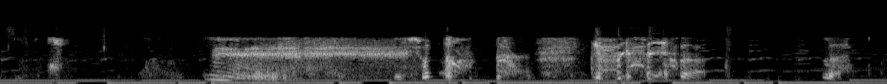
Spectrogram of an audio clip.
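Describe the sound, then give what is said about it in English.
A run of raspy coughing and throat-clearing sounds, one long harsh burst followed by several shorter hacking bursts, over a steady low electrical hum. “But he's not sure if he wants to cough or not.”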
